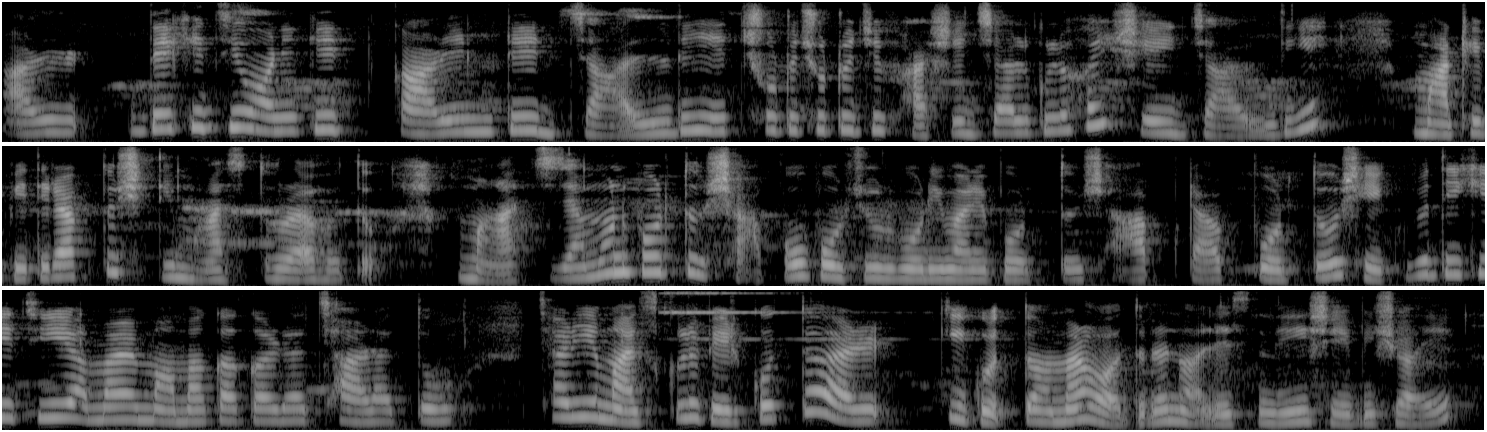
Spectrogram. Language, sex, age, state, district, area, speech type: Bengali, female, 18-30, West Bengal, Uttar Dinajpur, urban, spontaneous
